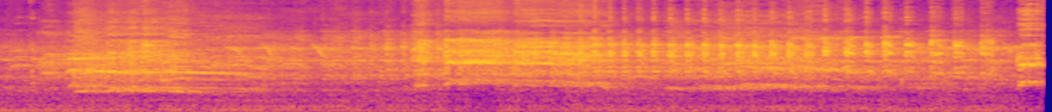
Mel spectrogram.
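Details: Lakenvelder domestic chickens give drawn-out, rising crow-like calls and soft, rapid clucking about three times a second, with faint engine hum behind.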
